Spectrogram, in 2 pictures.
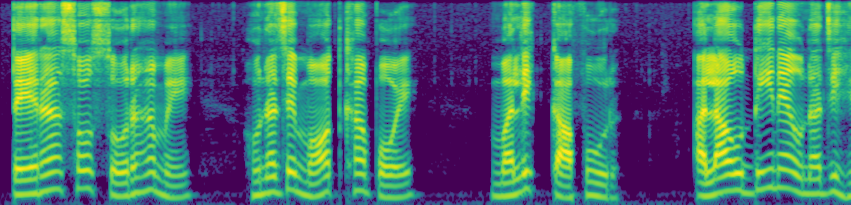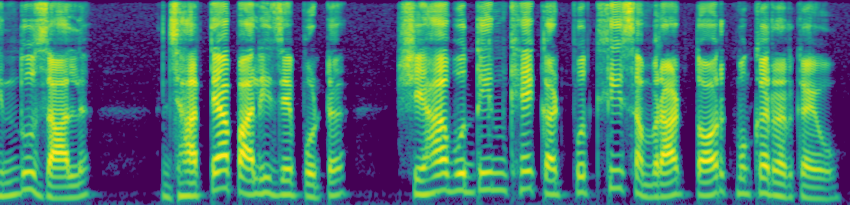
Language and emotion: Sindhi, neutral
